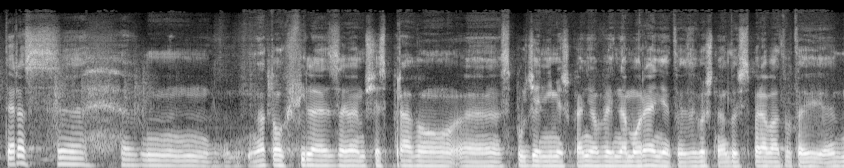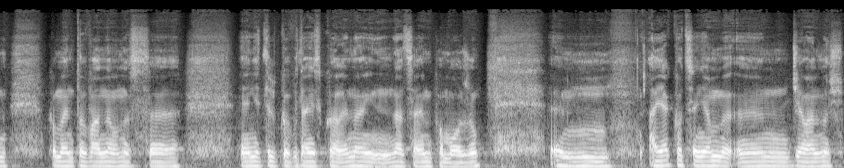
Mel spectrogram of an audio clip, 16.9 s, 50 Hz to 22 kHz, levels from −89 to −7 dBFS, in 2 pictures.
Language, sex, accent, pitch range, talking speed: Polish, male, native, 100-115 Hz, 115 wpm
